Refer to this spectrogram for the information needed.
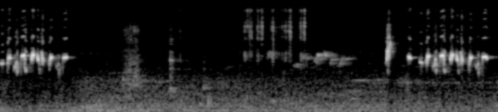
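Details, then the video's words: Wild bulbul singing, a song used to lure wild bulbuls: rapid, chattering, warbled notes open the clip, softer notes follow in the middle, and another fast bright phrase of quick chirps closes it. "تغريد بلبل وحشي"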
